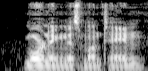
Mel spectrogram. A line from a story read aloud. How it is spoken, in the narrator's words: rumbled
